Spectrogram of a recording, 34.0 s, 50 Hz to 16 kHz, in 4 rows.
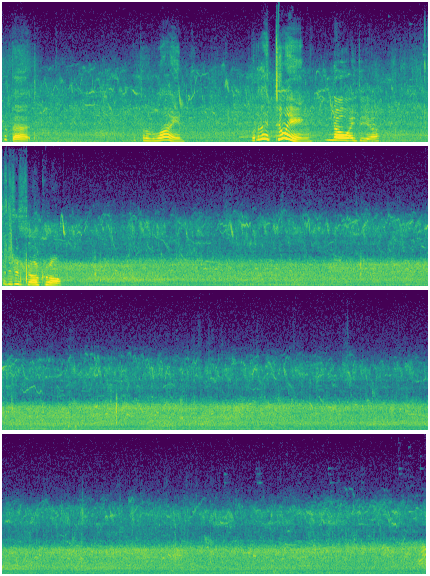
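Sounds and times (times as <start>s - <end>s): flock of birds chirping: 0.0s - 34.0s
steady hiss: 0.0s - 34.0s.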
